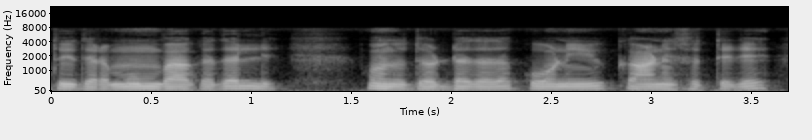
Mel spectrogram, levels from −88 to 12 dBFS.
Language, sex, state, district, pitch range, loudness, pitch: Kannada, male, Karnataka, Koppal, 110-120 Hz, -19 LUFS, 115 Hz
